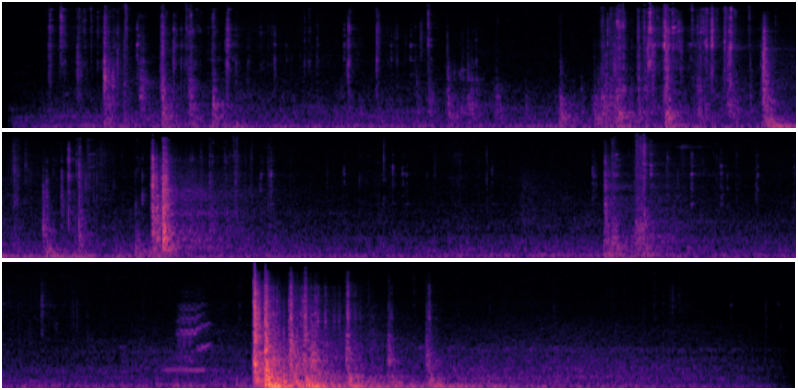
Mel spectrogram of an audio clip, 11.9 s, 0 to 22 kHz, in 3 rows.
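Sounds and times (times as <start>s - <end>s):
lock being opened: 0.2s - 10.2s.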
